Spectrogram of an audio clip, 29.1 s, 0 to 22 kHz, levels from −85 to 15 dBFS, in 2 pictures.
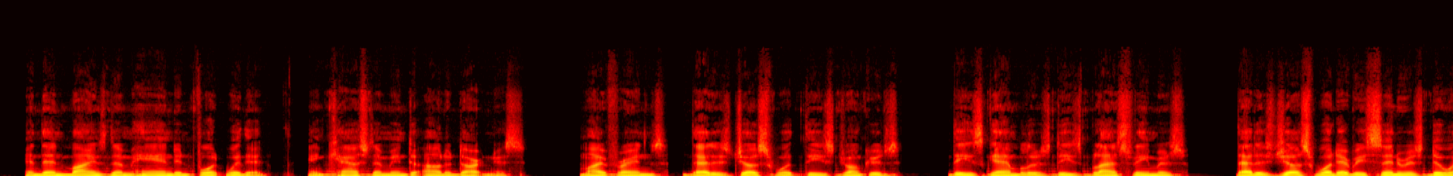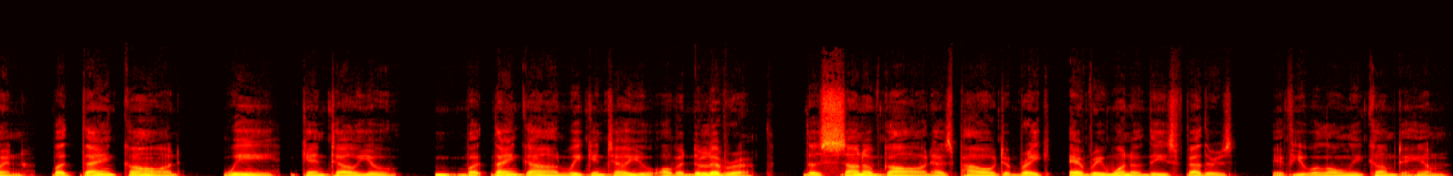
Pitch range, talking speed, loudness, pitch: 80-105 Hz, 150 wpm, -18 LUFS, 90 Hz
